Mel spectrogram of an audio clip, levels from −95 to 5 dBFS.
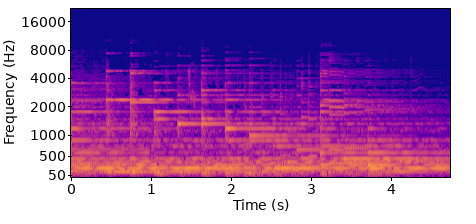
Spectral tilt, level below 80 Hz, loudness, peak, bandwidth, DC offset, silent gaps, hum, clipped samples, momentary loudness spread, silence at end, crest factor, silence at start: -8 dB/octave; -54 dBFS; -28 LUFS; -14 dBFS; 7.8 kHz; under 0.1%; none; none; under 0.1%; 4 LU; 0 s; 12 dB; 0 s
